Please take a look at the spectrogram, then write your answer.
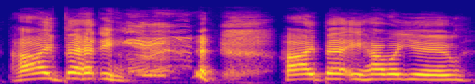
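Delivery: bright high greeting. Real, not acted. Greeting friend on loudspeaker.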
